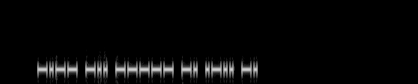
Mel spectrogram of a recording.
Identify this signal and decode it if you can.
Morse code, heard as a keyed tone, about 40 wpm, 700 Hz. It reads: YD0NLN
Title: DXCC-100 Call Signs - 6 Characters - Repeated 3x - 40wpm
